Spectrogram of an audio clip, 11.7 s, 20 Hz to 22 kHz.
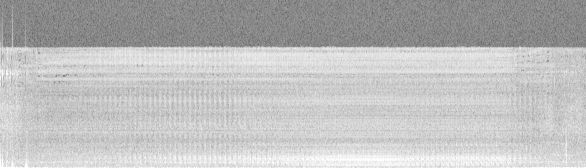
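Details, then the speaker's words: Carver MXR2000 magnetic field amplifier, mic next to the transformer, amp running at 10 Hz: low transformer hum throbbing in regular pulses as the triac switches, bench lights pulsing with the heavy current draw; normal behaviour. "okay just for fun we're gonna put the mic next to the transformer we're gonna kind of listen to that triac do its thing with the amplifier running at ten Hertz okay so we can actually hear it switch here we go"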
